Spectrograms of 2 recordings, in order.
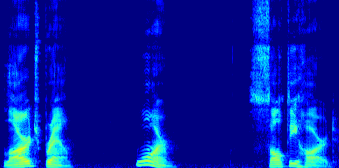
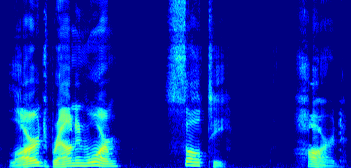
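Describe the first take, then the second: First: Pair "Large, brown", leave "warm" alone between pauses, then pair "salty, hard"; "warm" on its own falling beat, "salty, hard" joined as one phrase; warm set apart. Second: One phrase for "Large, brown, and warm", separate falling beats for "salty" and "hard"; salty, hard set apart. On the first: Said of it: "from both poems. Listen to it again". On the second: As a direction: run "Large, brown, and warm" together, then "salty" and "hard" each alone after a pause. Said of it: "The first one goes". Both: Shown as a demonstration.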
